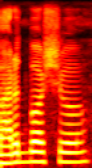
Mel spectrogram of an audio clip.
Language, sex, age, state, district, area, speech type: Bengali, male, 18-30, West Bengal, Birbhum, urban, spontaneous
